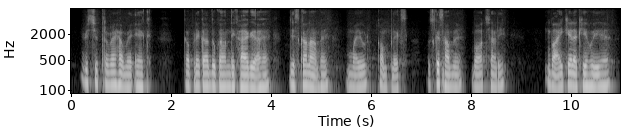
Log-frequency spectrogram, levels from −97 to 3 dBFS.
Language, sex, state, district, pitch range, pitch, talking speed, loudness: Hindi, male, Bihar, Kishanganj, 115-130 Hz, 120 Hz, 135 wpm, -27 LUFS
